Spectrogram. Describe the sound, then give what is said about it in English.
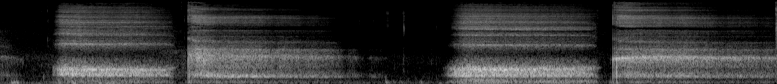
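A voice imitates Darth Vader's heavy, rasping respirator-mask breathing: two slow inhale-exhale cycles, loud, each breath hissing and mechanical-sounding, with a brief quiet gap between them and no talking. “You guys know, he just added an audio of the real Darth Vader breathing.”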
